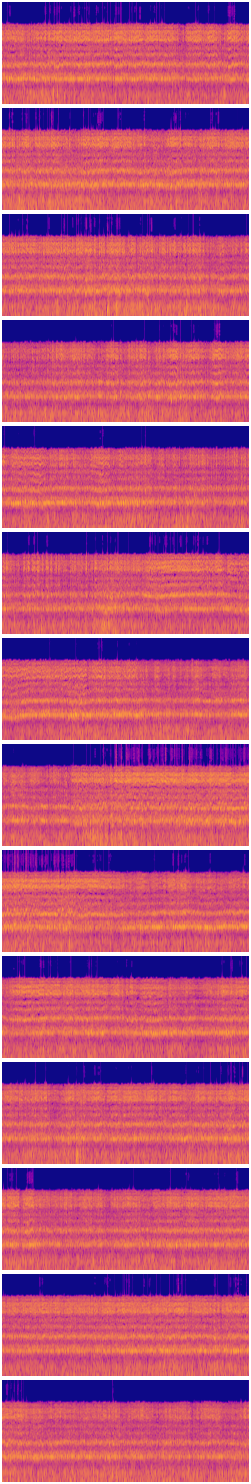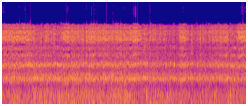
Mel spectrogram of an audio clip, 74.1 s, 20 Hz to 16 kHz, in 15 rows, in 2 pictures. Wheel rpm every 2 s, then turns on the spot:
230, 230, 240, 220, 230, 230, 230, 230, 230, 230, 220, 230, 230, 230, 230, 220, 230, 230, 200, 190, 200, 220, 230, 230, 230, 230, 230, 230, 230, 230, 230, 230, 230, 230, 230, 230, 230.
none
